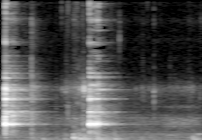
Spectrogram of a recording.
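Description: Kitchenware clinking: a sharp ringing knock, a lighter tap, then a second ringing knock about a second after the first.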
